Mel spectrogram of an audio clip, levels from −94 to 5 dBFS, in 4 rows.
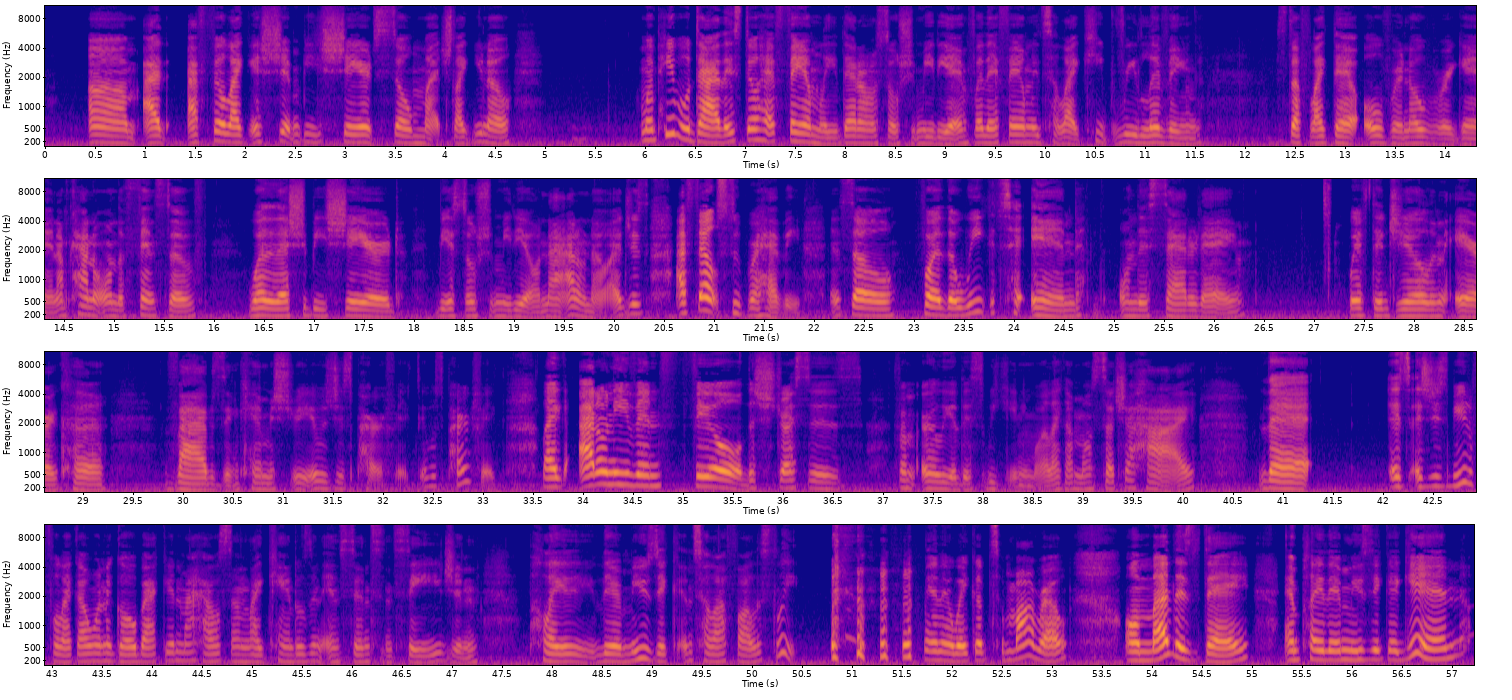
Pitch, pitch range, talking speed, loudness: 170 Hz, 145-200 Hz, 160 wpm, -31 LUFS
